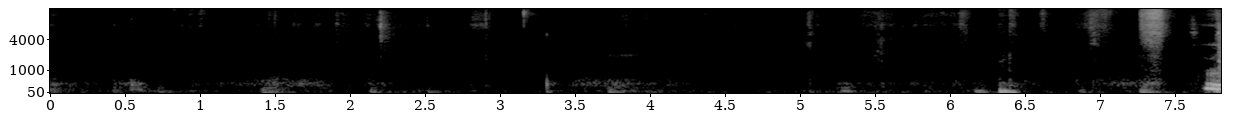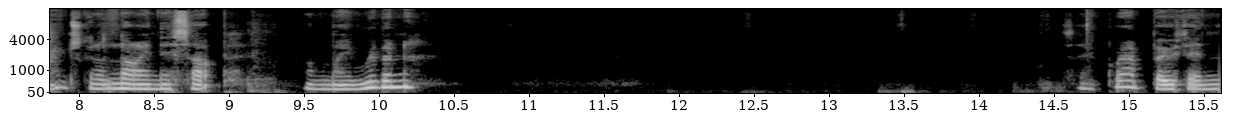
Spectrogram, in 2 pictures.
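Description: A ribbon rustles softly as it is handled.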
